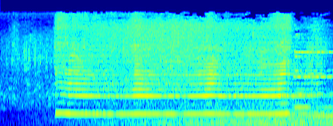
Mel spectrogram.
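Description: Harmonium holding one long, steady note for about three seconds, then moving to a new note, as the instrumental introduction of the next devotional song begins over a low steady rumble.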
